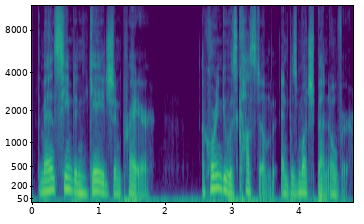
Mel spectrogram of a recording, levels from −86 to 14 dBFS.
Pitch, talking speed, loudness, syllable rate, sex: 120 Hz, 185 wpm, -18 LUFS, 5.8 syllables/s, male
